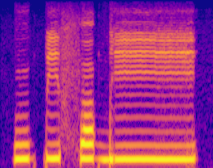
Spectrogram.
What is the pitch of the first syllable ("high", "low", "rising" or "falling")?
high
